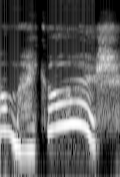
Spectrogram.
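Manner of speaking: stretched out through a yawn, very high-pitched. Talking about a horror book, the speaker says this while yawning. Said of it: "I don't know why I'm yawning so much".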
